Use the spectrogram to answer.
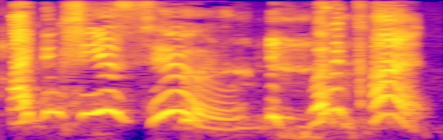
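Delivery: high laughing talk. Real, not acted. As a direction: laugh through the words. Laughing at the joke.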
